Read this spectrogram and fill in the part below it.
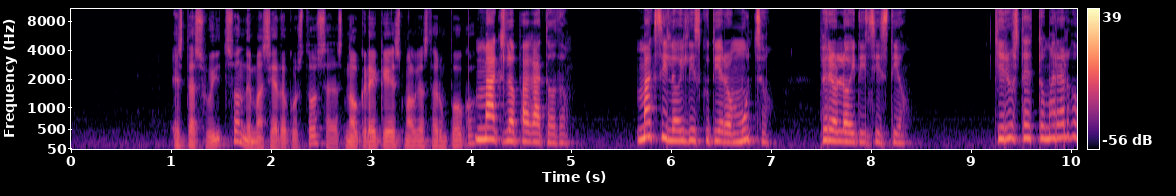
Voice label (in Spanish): voz, actriz de doblaje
